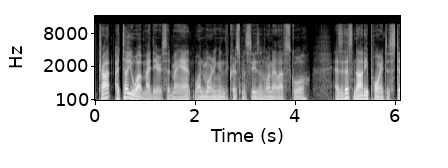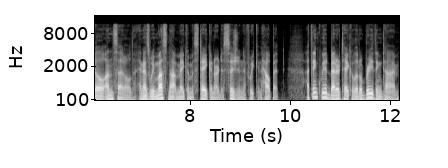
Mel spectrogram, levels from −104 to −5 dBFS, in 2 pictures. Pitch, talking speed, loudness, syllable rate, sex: 100 Hz, 260 wpm, -20 LUFS, 6.1 syllables/s, male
